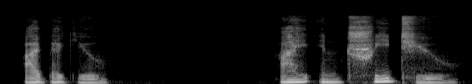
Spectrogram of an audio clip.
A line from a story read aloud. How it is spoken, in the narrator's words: said she suddenly, in quite an altered tone, sincerely and tenderly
